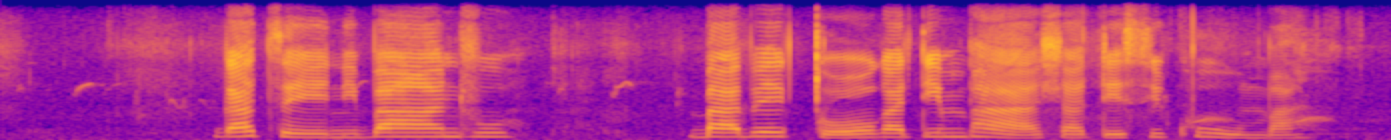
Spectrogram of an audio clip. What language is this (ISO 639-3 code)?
ssw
